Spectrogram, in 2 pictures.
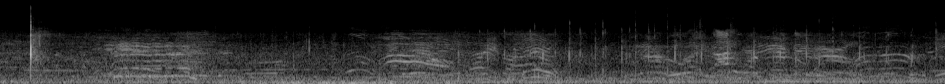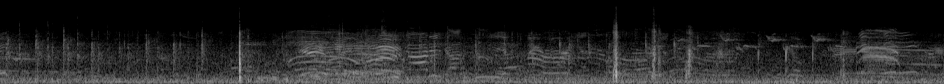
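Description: Baseball game ambience: players and spectators chattering and calling out, with no clear words. It is broken by a few sharp single pops as pitches reach home plate. The loudest comes just after the start, and another comes about 12 seconds in.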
